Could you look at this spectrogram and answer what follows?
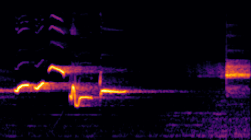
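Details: White-rumped shama song for training caged birds in the morning: rich rising whistles and a quick downward flick, then one long steady note that fades. A short rough burst comes after a pause.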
